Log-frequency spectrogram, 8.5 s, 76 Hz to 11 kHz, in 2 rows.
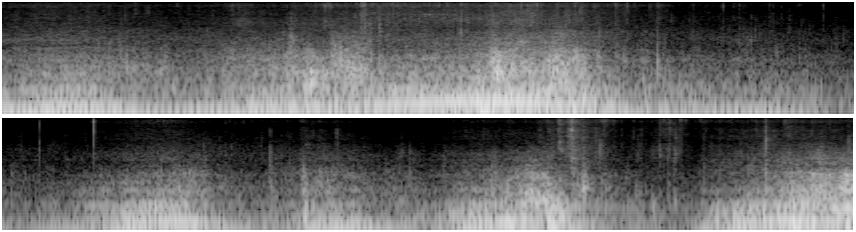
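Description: Holden Adventra V8 wagon's engine revving in repeated surges as it climbs a loose, rocky track, with its wheels spinning on the gravel. The older V8 traction control is slow to brake the slipping wheels, so the car struggles for grip.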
